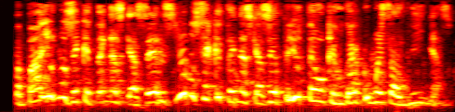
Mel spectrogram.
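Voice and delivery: imitating a crying girl's high, hurried plea; tearful daughter. Daughter pleading with her dad after losing, tearful imitation. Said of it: "Salió llorando y me dijo".

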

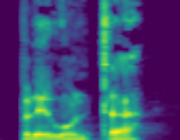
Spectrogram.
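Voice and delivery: usual speaking voice

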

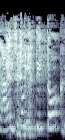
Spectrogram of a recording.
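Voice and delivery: shocked. Real, not acted. Learning his recorded audio ended up on TikTok, shocked. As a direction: sound stunned to find out.

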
